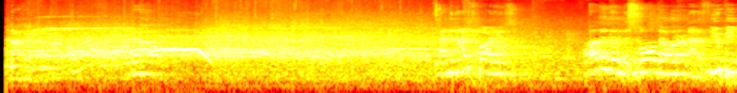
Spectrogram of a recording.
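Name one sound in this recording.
A large crowd cheers and chatters in a big echoing hall.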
